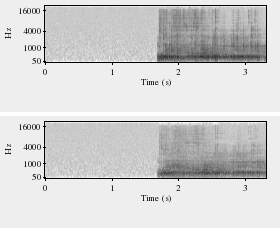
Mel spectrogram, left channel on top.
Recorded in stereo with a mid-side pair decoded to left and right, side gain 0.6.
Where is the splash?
60° left, 4.5 m.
